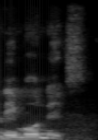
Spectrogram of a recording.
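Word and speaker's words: mnemonics: ये आप जान लीजिए, निमोनिक्स, ये एम साइलेंट रहता है, इसका प्रोनाउंसिएशन होता है निमोनिक्स।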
